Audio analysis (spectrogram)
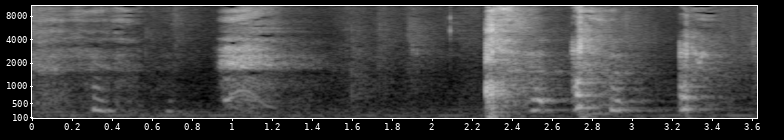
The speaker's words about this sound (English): I don't have smoker lungs, so I don't want any, like, comments about me coughing or having, like, that, like, weird, like, grovel to my voice, because I don't really have that grovel.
